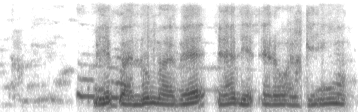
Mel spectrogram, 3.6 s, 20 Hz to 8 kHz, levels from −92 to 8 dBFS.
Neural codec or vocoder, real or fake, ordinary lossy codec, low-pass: vocoder, 22.05 kHz, 80 mel bands, WaveNeXt; fake; Opus, 16 kbps; 7.2 kHz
